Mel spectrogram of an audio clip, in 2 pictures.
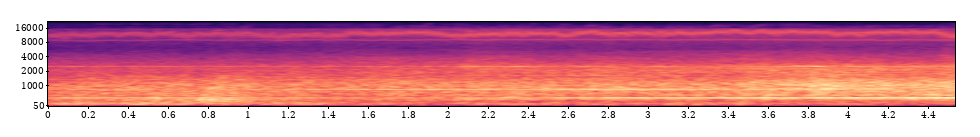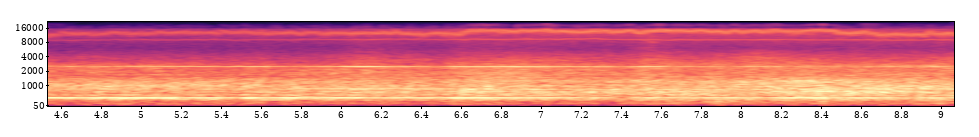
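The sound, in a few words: airliner taxiing at Phoenix Sky Harbor airport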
